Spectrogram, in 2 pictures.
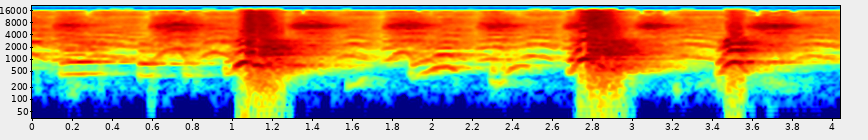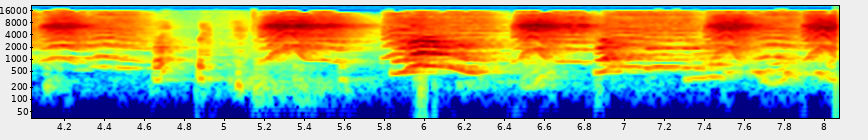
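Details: A young dog howls in reply to a squeaky ball, giving bending, quavering yowls and short yips. Two loud toy squeaks come early, then a brief pause before the howling resumes in rapid waves.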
